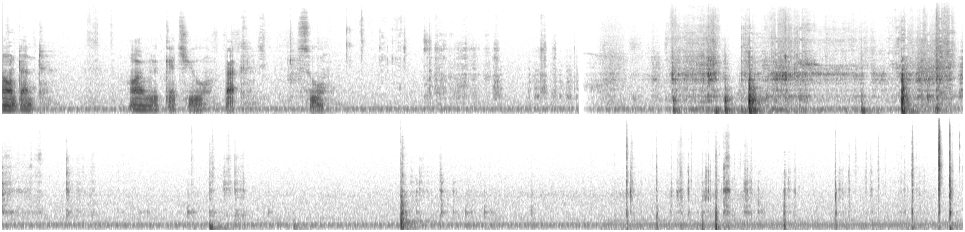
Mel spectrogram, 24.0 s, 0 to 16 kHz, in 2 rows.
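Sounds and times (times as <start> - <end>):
handling knocks: 17.0 - 18.1.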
